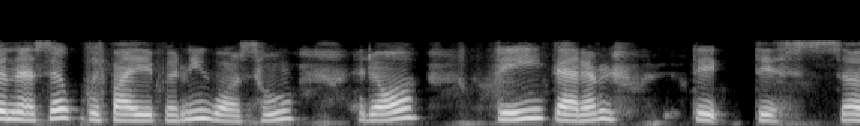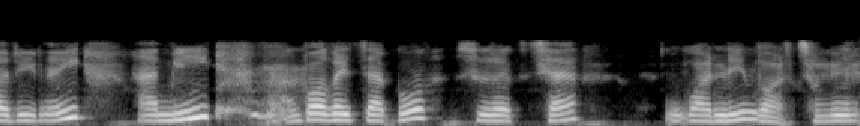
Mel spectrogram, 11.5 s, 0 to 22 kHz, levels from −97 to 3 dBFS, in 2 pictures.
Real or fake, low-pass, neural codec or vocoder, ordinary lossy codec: fake; 5.4 kHz; codec, 16 kHz, 1 kbps, FunCodec, trained on LibriTTS, 50 frames a second; none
